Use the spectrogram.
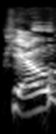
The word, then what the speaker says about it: Pyo: He's saying Po instead of Pyo, which is his name.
